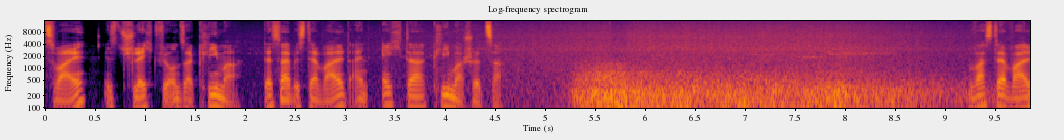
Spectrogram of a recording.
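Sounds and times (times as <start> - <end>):
speech: 0.0 - 5.4, 9.3 - 9.8
steady rain: 2.0 - 9.8
thunder rumbling: 5.2 - 9.8.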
